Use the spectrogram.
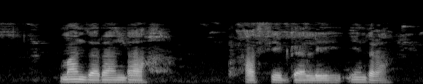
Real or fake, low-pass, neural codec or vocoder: real; 7.2 kHz; none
